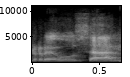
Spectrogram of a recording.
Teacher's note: En rehusar lo mismo. Tienes la E, tienes la U, se escucha eso. Y se juntan porque la E es fuerte y la U es débil. No hay forma que se separe.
